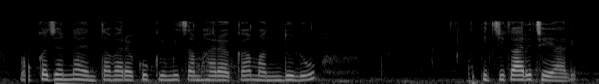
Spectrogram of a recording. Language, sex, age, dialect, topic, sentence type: Telugu, female, 25-30, Telangana, agriculture, question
